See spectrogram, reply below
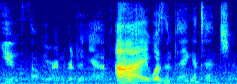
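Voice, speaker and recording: A woman's voice: on the low side, a little fast, bright, forceful tone, low-quality recording. A young woman co-hosting a casual father-daughter podcast, telling a road trip story in a chatty, joking way. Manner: chatty, playful, jokey storytelling. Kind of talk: casual chat.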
